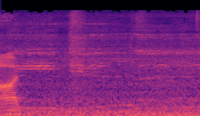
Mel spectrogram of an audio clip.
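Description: A low, steady background rumble with no clear events in it, heard in a pause of a man's speech; the last syllable of a spoken word ends just at the start.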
